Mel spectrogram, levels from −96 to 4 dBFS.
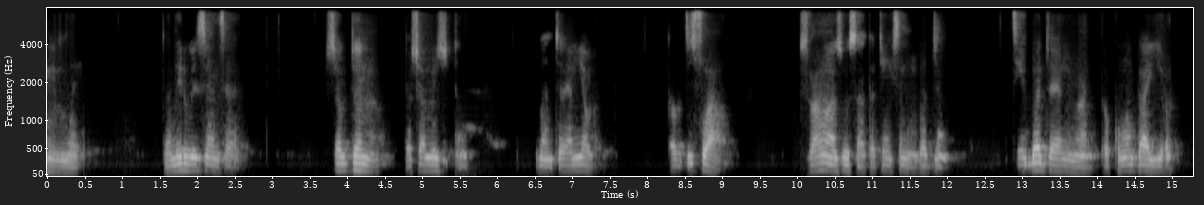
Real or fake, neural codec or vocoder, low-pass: fake; codec, 16 kHz, 1 kbps, X-Codec, HuBERT features, trained on balanced general audio; 7.2 kHz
